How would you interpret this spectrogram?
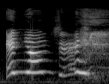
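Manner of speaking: very high, loud squeal of a name; piercingly high, thrilled outburst; fangirl squeal. Real, not acted. Announcing the favorite's arrival.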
